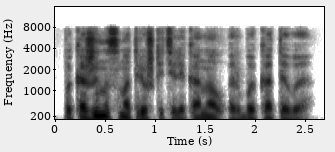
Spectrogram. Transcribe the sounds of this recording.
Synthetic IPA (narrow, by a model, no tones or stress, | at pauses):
pəkɐʐɨnəsmɐt̪ɾʲɔʂkʲɪtʲɪlʲɪkɐnalˠɛrbɛkat̪ɛvɛ̰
